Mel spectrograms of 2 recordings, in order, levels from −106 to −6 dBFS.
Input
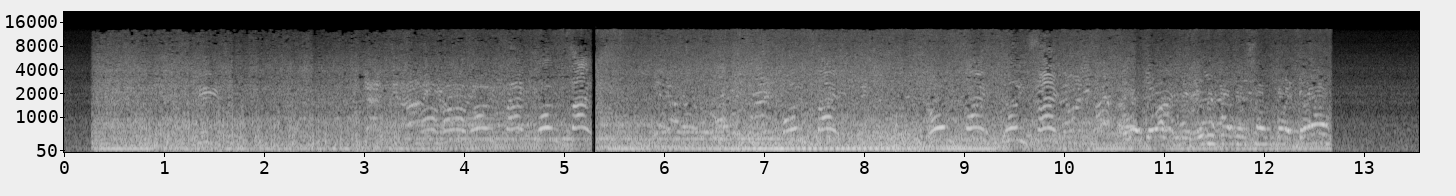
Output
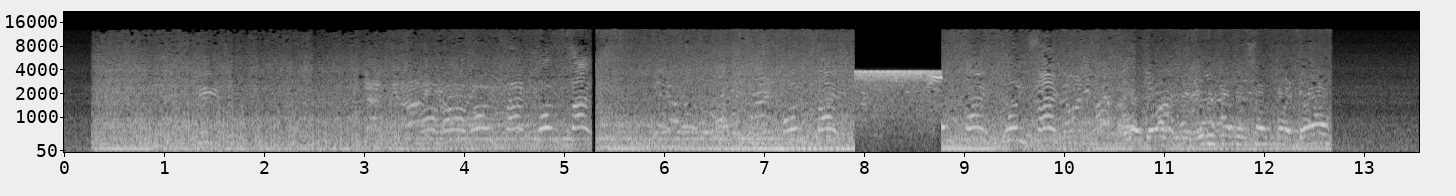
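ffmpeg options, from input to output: -filter_complex "[0:a]asettb=1/sr,asplit=3[s0][s1][s2];[s0]atrim=end=7.904[s3];[s1]atrim=start=7.9:end=8.78,asetpts=PTS-STARTPTS,afade=t=in:d=0.004:c=qsin,afade=t=out:st=0.876:d=0.004:c=qsin,lowpass=f=3300:t=q:w=0.5098,lowpass=f=3300:t=q:w=0.6013,lowpass=f=3300:t=q:w=0.9,lowpass=f=3300:t=q:w=2.563,afreqshift=-3900[s4];[s2]atrim=start=8.776[s5];[s3][s4]acrossfade=d=0.004:c1=hsin:c2=qsin[s6];[s6][s5]acrossfade=d=0.004:c1=qsin:c2=hsin"

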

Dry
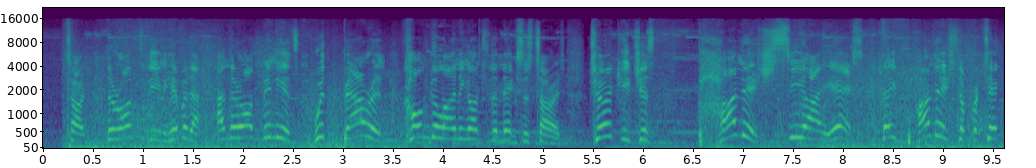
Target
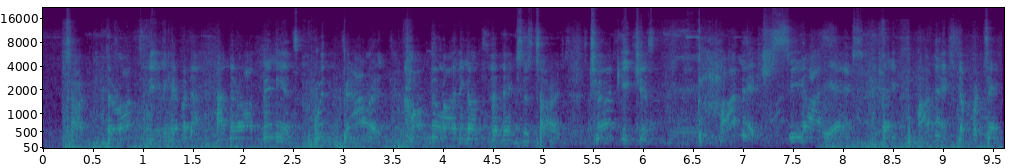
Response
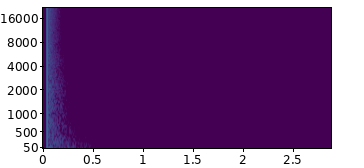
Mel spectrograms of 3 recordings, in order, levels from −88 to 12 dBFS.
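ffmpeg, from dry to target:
-filter_complex "[0:a]tremolo=f=110:d=0.857,acompressor=threshold=0.0224:ratio=20,asettb=1/sr,asplit=3[s0][s1][s2];[s0]atrim=end=5.104[s3];[s1]atrim=start=5.1:end=7.74,asetpts=PTS-STARTPTS,afade=t=in:d=0.004:c=qsin,afade=t=out:st=2.636:d=0.004:c=qsin,highpass=200[s4];[s2]atrim=start=7.736[s5];[s3][s4]acrossfade=d=0.004:c1=hsin:c2=qsin[s6];[s6][s5]acrossfade=d=0.004:c1=qsin:c2=hsin,aecho=1:1:478|956|1434|1912|2390:0.237|0.126|0.0666|0.0353|0.0187,aeval=exprs='0.106*(cos(1*acos(clip(val(0)/0.106,-1,1)))-cos(1*PI/2))+0.0075*(cos(7*acos(clip(val(0)/0.106,-1,1)))-cos(7*PI/2))':c=same[s7];[1:a]atrim=start_sample=2205[s8];[s7][s8]afir=irnorm=-1:irlink=0,volume=1.58"

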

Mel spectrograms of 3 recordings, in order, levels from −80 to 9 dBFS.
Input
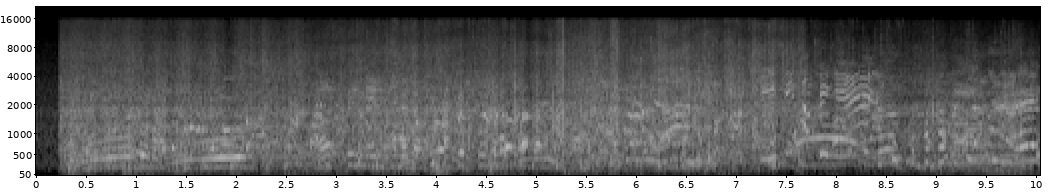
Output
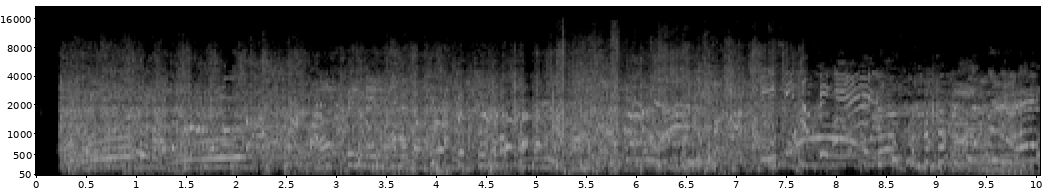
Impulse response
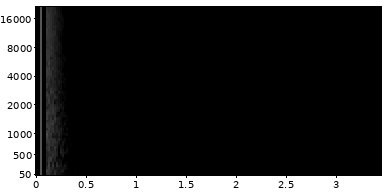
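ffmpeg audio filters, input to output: -filter_complex "[0:a]afftdn=nr=27:nf=-38,acrossover=split=260|1200[s0][s1][s2];[s0]acompressor=threshold=0.00447:ratio=4[s3];[s1]acompressor=threshold=0.0282:ratio=4[s4];[s2]acompressor=threshold=0.0178:ratio=4[s5];[s3][s4][s5]amix=inputs=3:normalize=0,asubboost=boost=4.5:cutoff=180,volume=1.41"

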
